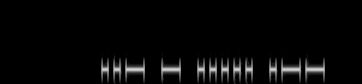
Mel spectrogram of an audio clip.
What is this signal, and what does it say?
Morse code, heard as a keyed tone, about 20 wpm, 700 Hz. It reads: UT5W
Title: DXCC-100 Call Signs - 4 Characters - Repeated 2x - 20wpm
